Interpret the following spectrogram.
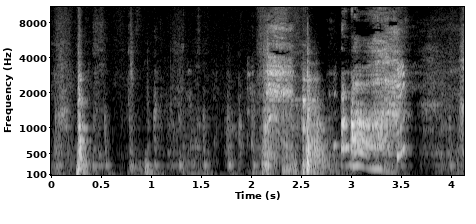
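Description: A man groaning, straining and laughing as he squeezes through a tight hatch, with a sharp knock near the start and a longer strained groan in the second half.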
